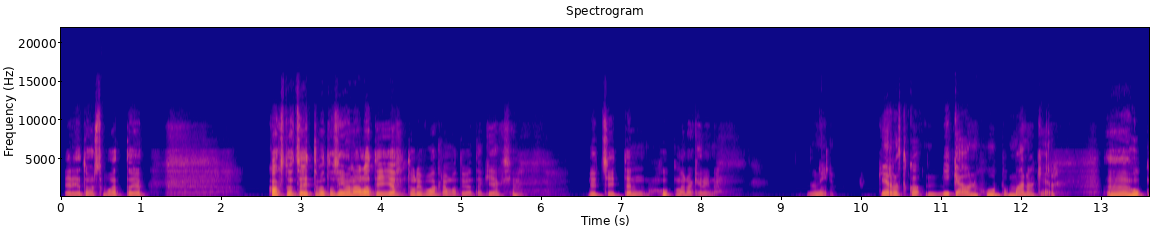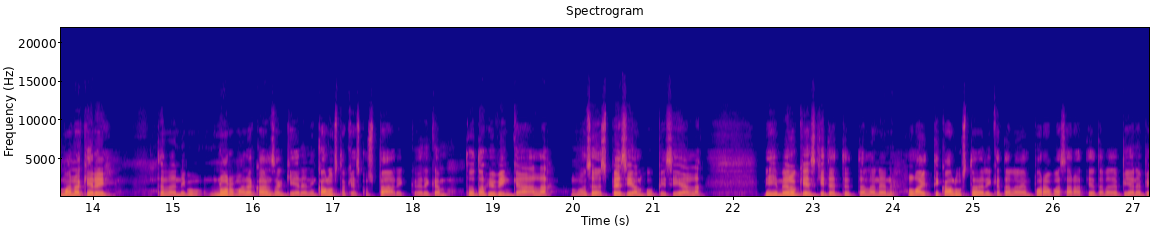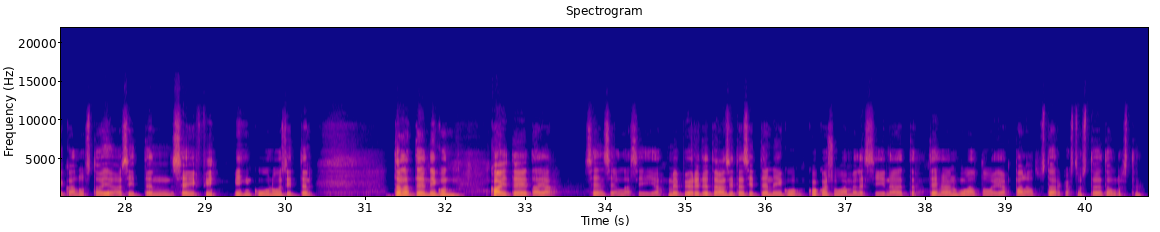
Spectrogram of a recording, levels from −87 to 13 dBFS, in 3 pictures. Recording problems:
none

